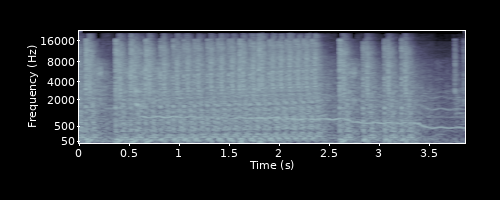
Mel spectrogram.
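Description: Continuous rapid gunfire pouring into a boss in They Will Find You, loud and unbroken for nearly four seconds with only a momentary pause partway through.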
